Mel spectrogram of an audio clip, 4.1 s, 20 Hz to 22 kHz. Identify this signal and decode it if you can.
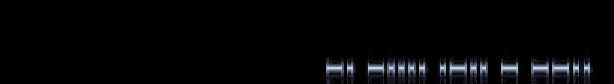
Morse code, heard as a keyed tone, about 36 wpm, 700 Hz. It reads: N6LTZ
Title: USA Call Signs - 5 Characters - Repeated 3x - 35wpm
